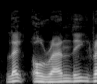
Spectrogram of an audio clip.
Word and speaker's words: Lex orandi: Lex orandi, lex credendi.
